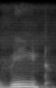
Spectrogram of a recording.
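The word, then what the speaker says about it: read: रीड की second form और third form की स्पेलिंग सेम है, बट बोलेंगे आप कैसे, रीड, रेड, रेड। पहली फॉर्म को क्या कहेंगे, रीड, और दूसरी तीसरी फॉर्म को क्या कहेंगे, रेड, रेड, ठीक है। रीड, रीड नहीं कहेंगे, कहेंगे रीड, रेड, रेड।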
